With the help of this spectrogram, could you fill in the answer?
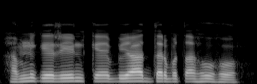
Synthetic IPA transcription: həmnikeɾiːnkebɪjaːd̪̚ːəɾbət̪aːɦoɦoː

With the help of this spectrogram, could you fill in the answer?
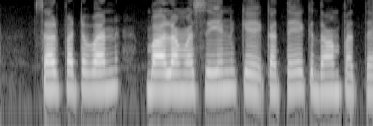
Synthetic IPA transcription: səɾpəʈʋən | baːlaməsiːnkekət̪eːkd̪aːmpət̪ːe

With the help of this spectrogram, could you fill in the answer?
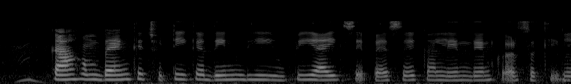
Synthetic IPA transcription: kaːɦəmbɛ̃ːŋkːet͡ʃʰʊʈːiked̪ɪnbʱijuːpiaːiksḛpɛːsekaleːnd̪enkə̰ɾsəkḭl

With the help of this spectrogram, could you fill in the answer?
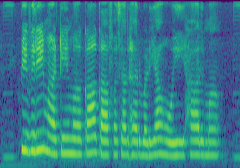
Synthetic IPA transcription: pɪʋɾiːmãːʈiːmãkakaːfɐsəlɦɐɾbɐɽ̤ijãːɦoːihaːlmãː

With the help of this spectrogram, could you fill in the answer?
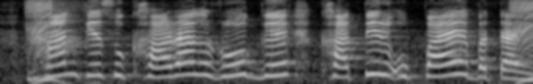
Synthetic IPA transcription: d̪ʱaːnkesukʰaːɾaɾoːɡkʰaːt̪ɪɾʊpaːebət̪aːi

